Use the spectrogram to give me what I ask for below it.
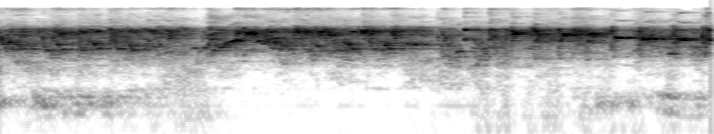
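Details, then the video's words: Happy lovebirds singing and chirping together, a steady wash of sharp high-pitched chatter that barely pauses, plus a softer low murmur at the start and end. "lovebirds make happy sounds"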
